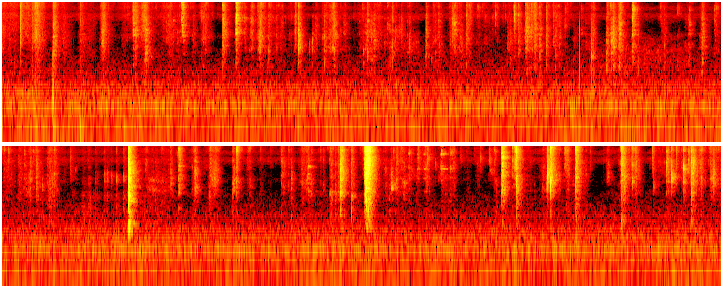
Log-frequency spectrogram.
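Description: Small metal hardware, carabiners and anchor hooks, clicking and clinking as it is handled, with two sharper clicks about two-thirds of the way in. A steady low hum sits underneath.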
